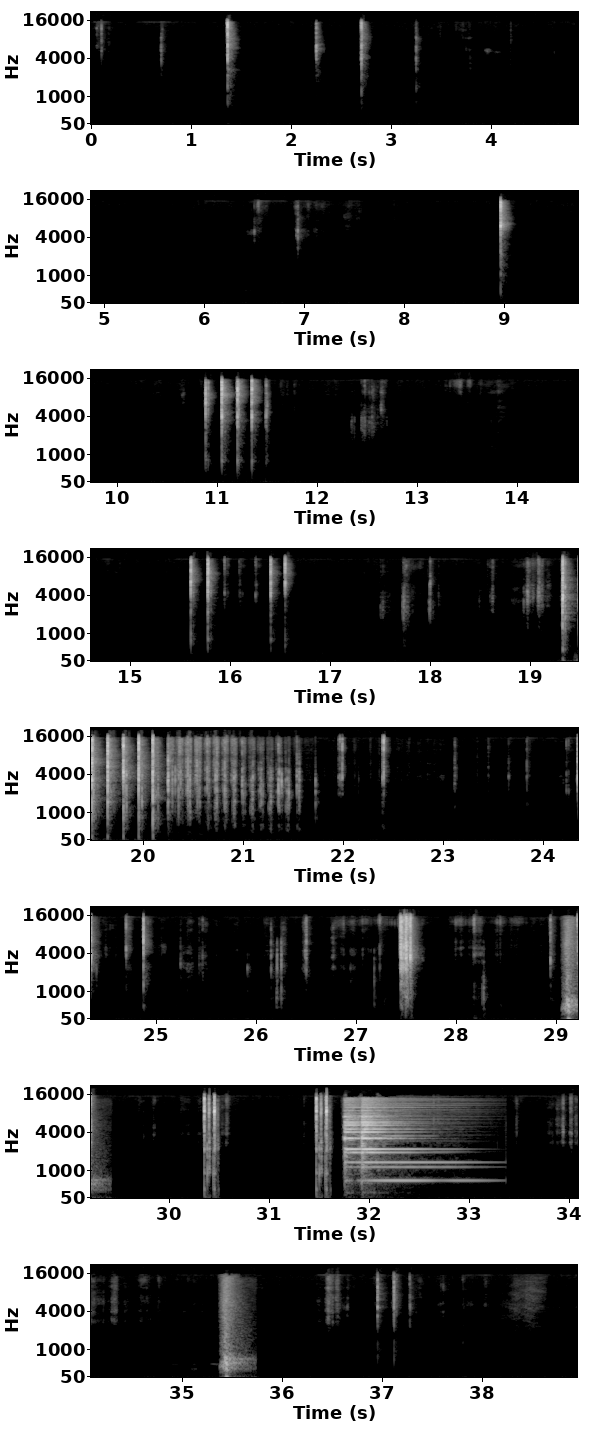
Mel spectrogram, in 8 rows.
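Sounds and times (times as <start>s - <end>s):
candy packaging clicks and taps: 19.0s - 28.5s
ringing ding: 31.8s - 33.4s.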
